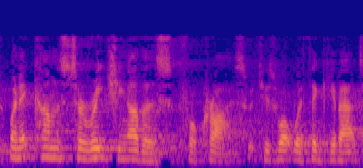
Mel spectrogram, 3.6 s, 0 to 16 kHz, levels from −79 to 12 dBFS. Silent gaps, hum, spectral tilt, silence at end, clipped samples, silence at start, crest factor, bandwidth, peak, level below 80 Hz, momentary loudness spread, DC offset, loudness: none; none; -4.5 dB/octave; 0 s; under 0.1%; 0 s; 18 dB; 8 kHz; -4 dBFS; -62 dBFS; 9 LU; under 0.1%; -23 LUFS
